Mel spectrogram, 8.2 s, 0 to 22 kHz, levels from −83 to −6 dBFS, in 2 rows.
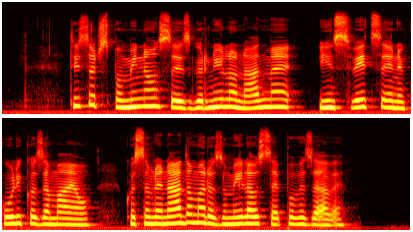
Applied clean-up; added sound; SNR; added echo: none; none; none; none.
